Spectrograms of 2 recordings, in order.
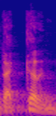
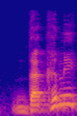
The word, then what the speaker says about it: Dakhani: all the other regions that is why the khani is a word it is not deccan it is the khani many people pronounce it as deccan deccan it is not deccan it is gets a word which is known as the khani dakhani culture is a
